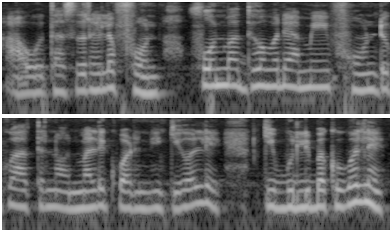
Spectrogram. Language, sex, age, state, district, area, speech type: Odia, female, 18-30, Odisha, Puri, urban, spontaneous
